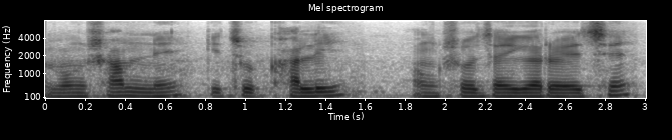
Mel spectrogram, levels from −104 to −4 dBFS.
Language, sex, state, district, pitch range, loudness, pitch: Bengali, male, Tripura, West Tripura, 135-145 Hz, -19 LUFS, 140 Hz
